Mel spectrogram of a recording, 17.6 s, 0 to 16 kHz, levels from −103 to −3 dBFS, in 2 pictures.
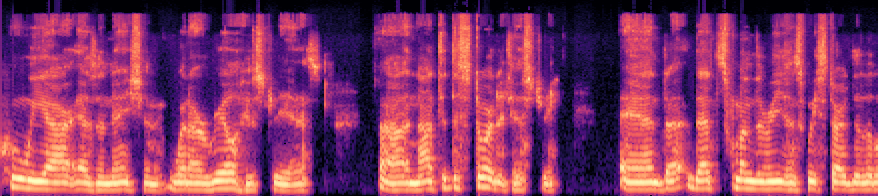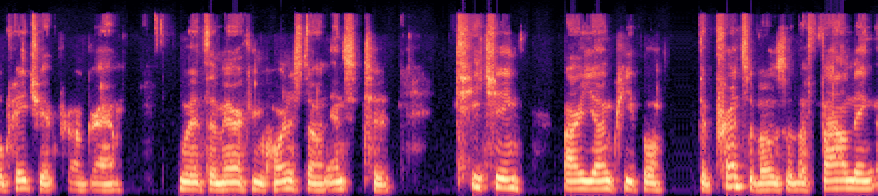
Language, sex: English, male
